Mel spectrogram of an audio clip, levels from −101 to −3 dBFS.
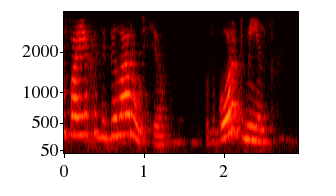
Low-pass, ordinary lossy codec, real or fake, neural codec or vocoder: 3.6 kHz; Opus, 32 kbps; real; none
